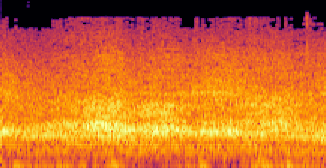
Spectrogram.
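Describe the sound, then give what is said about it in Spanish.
A large crowd, wild with excitement over a result, roars and cheers in a town square, a steady, dense wall of voices with no pauses, holding loud throughout. “Bueno, la gente totalmente está como loca. Mira cómo suena la plaza.”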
